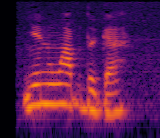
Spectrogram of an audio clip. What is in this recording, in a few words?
"yẽn-wãbdga", Mooré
